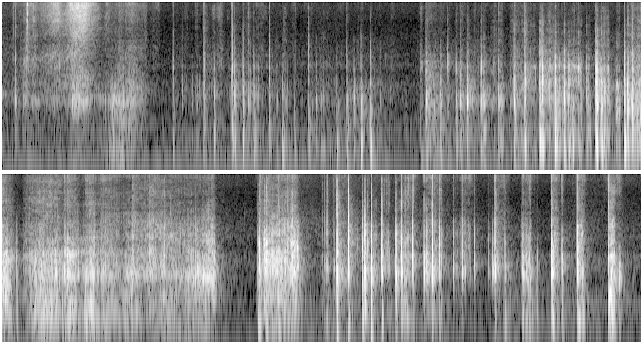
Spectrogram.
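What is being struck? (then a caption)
Canvas sneaker with rubber sole. Long black nails scratch and tap an empty speckled beige canvas Vans sneaker with a white rubber sole, working over both the canvas and the rubber sidewall. Dry, papery scraping alternates with bursts of quick, crisp taps that stop dead without ringing, over a faint steady low hum, with brief pauses between passages.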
